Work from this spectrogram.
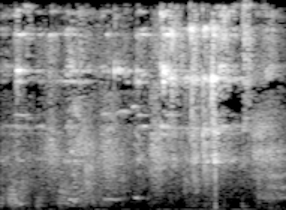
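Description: Puppies whimpering softly, faint thin whines and yips scattered across two seconds.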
